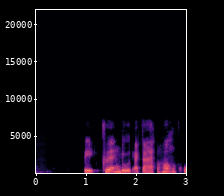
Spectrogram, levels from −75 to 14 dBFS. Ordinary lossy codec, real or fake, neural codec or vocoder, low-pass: none; fake; codec, 16 kHz, 1 kbps, FreqCodec, larger model; 7.2 kHz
